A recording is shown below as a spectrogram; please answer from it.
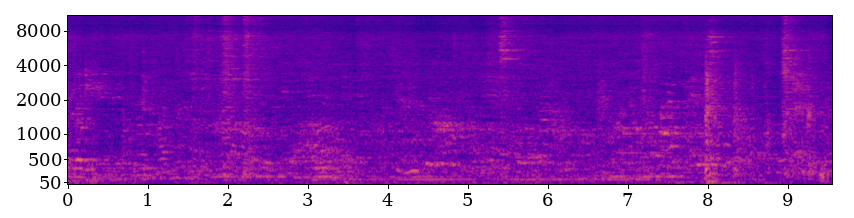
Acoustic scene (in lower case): cafe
